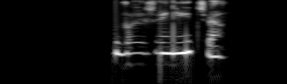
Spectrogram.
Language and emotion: Russian, sad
